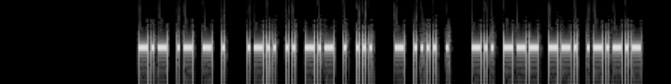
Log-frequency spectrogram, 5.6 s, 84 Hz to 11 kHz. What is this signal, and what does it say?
Morse code, heard as a keyed tone, about 44 wpm, 700 Hz. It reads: KATE LIKES THE DOG.
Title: Easy Phrases 45wpm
